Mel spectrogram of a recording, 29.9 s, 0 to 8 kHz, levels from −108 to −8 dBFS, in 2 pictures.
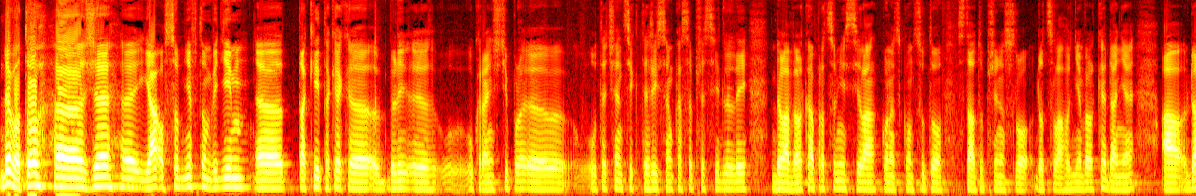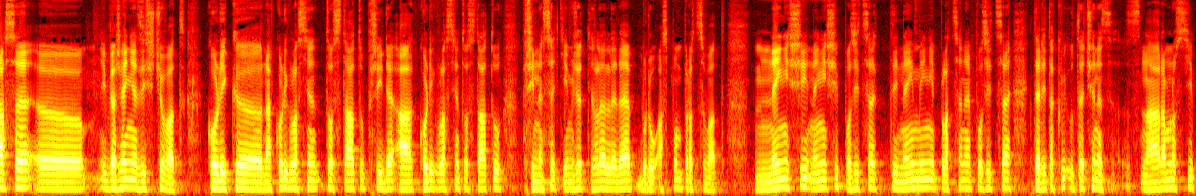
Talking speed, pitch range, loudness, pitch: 140 wpm, 110-130 Hz, -18 LUFS, 120 Hz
